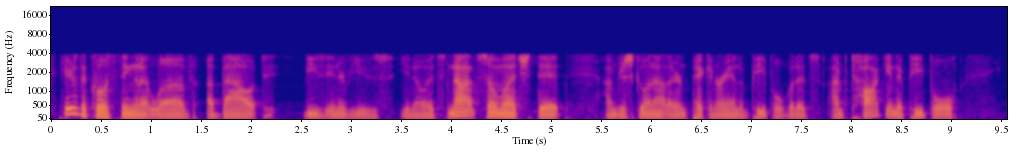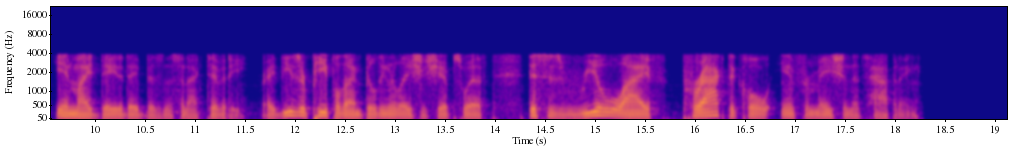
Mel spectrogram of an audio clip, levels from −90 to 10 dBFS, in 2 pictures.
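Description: No technical faults can be heard in this speech.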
